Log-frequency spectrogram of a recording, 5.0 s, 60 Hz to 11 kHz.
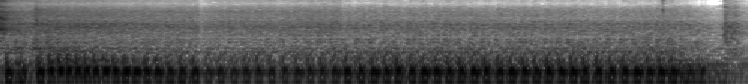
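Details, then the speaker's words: Triumph Speed 400 single-cylinder after issues fixed (previously often failed to start on first press): now starts first press and settles into an even, steady beat of about four pulses a second before shutting off; normal running. "இப்போ பாருங்களேன், first இதிலே start ஆகிடுச்சு."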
